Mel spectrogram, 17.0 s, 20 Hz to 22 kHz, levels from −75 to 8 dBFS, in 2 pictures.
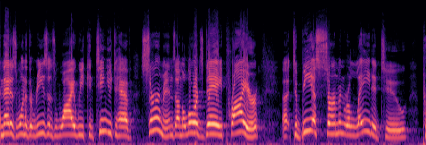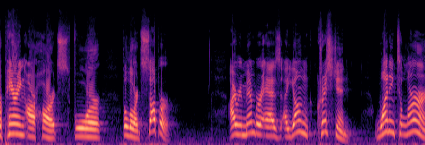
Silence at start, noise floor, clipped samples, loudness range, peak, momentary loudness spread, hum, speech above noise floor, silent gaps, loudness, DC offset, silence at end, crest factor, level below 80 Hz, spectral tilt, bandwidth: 0 s; -47 dBFS; under 0.1%; 5 LU; 0 dBFS; 12 LU; none; 35 dB; none; -12 LUFS; under 0.1%; 0 s; 12 dB; -46 dBFS; -4 dB/octave; 14 kHz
